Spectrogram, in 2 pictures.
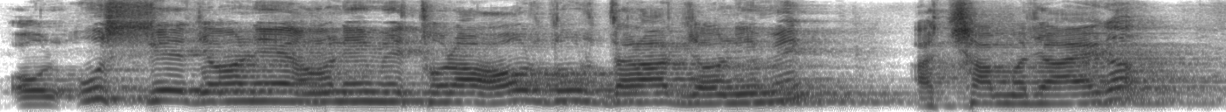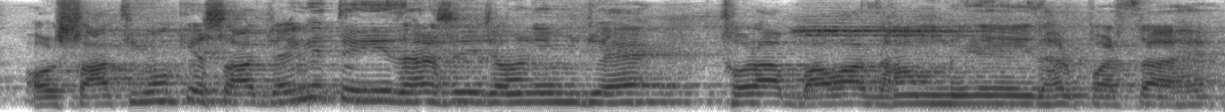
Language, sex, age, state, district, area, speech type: Hindi, male, 60+, Bihar, Begusarai, rural, spontaneous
